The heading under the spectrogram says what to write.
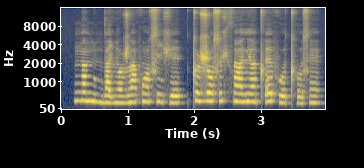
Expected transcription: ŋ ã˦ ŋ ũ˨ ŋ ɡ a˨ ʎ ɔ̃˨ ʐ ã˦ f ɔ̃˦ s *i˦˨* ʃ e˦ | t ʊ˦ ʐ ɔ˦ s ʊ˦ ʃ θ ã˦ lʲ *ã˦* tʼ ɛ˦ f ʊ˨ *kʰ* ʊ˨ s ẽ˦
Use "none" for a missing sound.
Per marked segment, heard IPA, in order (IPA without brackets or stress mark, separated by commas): i˦˨, ã˦, tʰ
